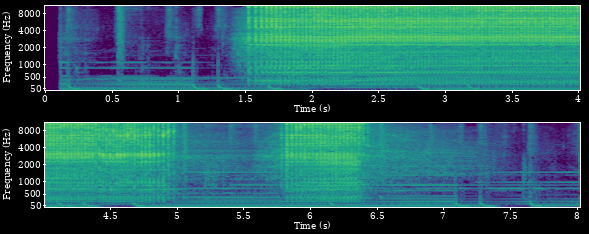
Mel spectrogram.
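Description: Cordless hammer drill hammering on a stuck lawn mower blade bolt in two bursts, a long one of about three seconds and a short one near the end, without breaking it loose. Background music plays under it.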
